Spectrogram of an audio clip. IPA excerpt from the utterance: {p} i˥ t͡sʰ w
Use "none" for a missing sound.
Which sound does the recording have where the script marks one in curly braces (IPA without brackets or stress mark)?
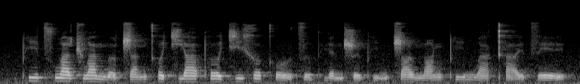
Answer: pʰ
